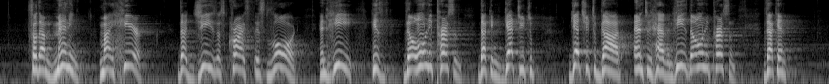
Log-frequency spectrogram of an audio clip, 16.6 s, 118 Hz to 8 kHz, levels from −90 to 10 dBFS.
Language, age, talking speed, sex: English, 50-69, 125 wpm, male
